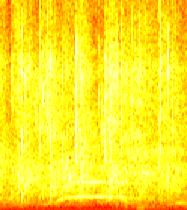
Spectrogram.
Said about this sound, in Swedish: Halleluja, vi ger Jesus en applåd.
